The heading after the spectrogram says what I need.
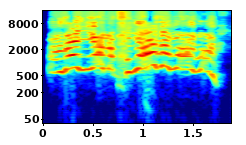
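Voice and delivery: angry yell. Acted. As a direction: shout it at the virus. Puppet yelling at the virus puppet.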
